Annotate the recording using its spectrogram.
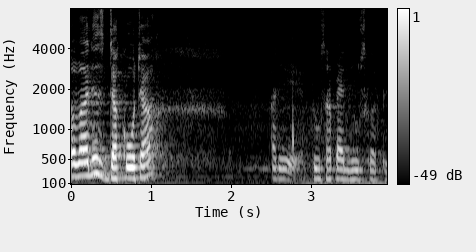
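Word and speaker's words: Dakota: तो आपके किसी काम करे आपको सुनना है कोकोटा सॉरी डकोटा आपके किसी काम करने है आपको सिर्फ इन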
